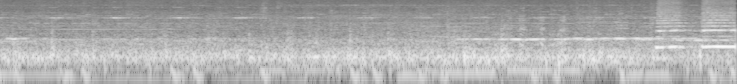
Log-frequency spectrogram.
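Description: Narrow-gauge train heard from aboard a carriage: steady rumble of the wheels on the rails with a sustained high squeal from the wheels on a curve, then two short whistle toots near the end.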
